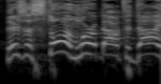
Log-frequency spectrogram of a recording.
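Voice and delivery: panicked disciples. Retold or imitated. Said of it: "they wake him up, like".

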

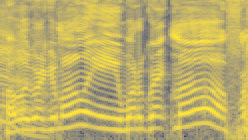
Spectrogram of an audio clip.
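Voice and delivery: high squeaky voice; squeaky kid voice. Retold or imitated. Friend doing the teen worker, high squeaky voice. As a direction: chirp it like an eager boy. Continuing the Elliot impression.

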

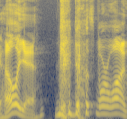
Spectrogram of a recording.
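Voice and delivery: loud, high, eager cheering; mock cheer. Friends cheering at the waiter's wine offer, excited. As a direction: hype it up like being offered free wine.

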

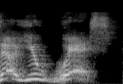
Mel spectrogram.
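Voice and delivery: high, drawn-out mock scorn; retold scornful comeback. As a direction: imitate a haughty put-down, stretched out slowly.

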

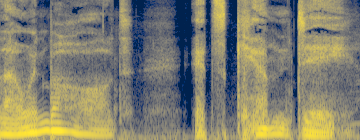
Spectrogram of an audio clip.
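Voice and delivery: whispered reveal, slow and hushed; dramatic whisper. Real, not acted. Host revealing the surprise guest to listeners, whispered. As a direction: breathe the name like a secret.

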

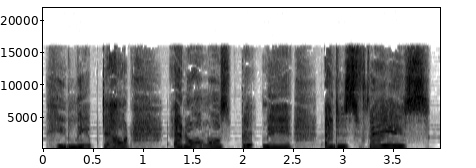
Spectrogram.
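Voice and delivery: put-on wailing child. Daughter wailing to her mother about the attack, very high. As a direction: wail it like a little girl in terror. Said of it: "Bunny wails now".

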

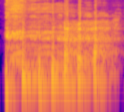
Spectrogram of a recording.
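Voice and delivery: high bursting laugh; burst of laughter. Real, not acted. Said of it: "I think that's hilarious".

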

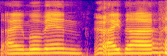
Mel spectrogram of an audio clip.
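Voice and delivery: high, very slow, odd voice; mock Tommy Wiseau. Tommy Wiseau fumbling an answer to the worker, slow and odd. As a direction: stumble like Tommy. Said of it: "And he goes".

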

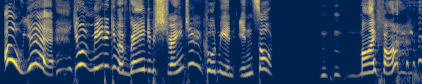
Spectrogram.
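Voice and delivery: incredulous sarcasm. Retold or imitated. Sarcastic reply to dad's request.

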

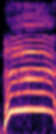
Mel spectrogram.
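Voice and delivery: sharp high-pitched gasp; mock gasp. Acted reaction in retold story.

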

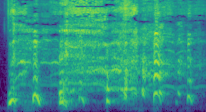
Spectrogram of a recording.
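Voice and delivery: high-pitched cracking up; helpless laughter. Real, not acted. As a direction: burst out in high giggles. Cracks up at misunderstanding.

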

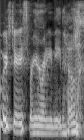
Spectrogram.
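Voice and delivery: normal talking voice

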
